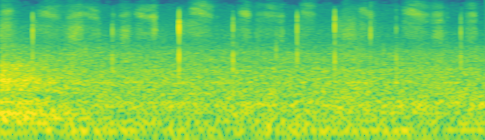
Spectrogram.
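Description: Pen writing on paper in a primary-school English lesson, close scratchy strokes with small ticks as letters form, steady and moderately loud, no talking.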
